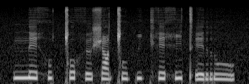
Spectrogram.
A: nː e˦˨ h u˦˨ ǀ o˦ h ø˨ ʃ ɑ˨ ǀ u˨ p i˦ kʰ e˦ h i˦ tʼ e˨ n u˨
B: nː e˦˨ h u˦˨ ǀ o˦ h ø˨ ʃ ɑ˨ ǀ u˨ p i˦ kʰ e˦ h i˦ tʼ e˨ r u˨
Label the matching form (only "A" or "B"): B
